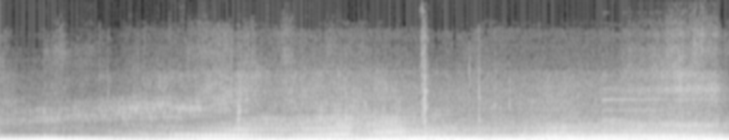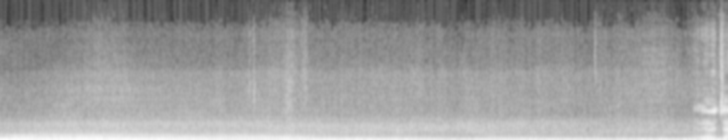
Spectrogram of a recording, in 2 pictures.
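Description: Two Dodge Charger R/T cars driving through a city at night, a loud steady engine drone with rising and falling revs as the cars accelerate, with a voice talking over parts of it.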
